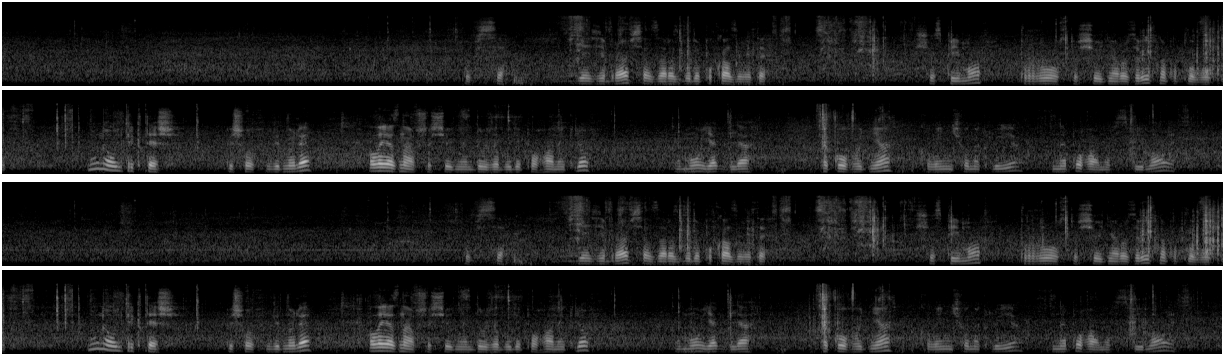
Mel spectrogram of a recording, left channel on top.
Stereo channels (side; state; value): both; normal; correlation 0.69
